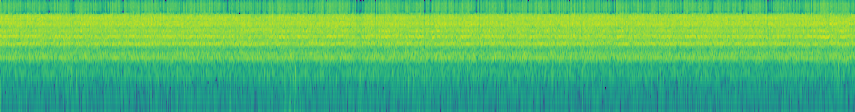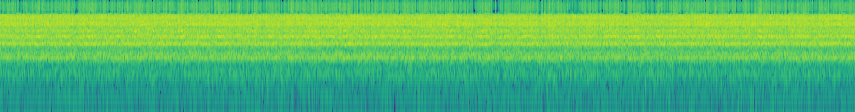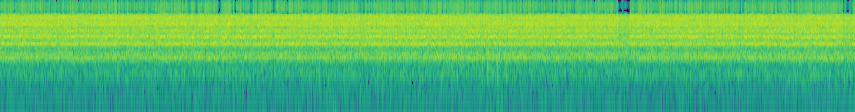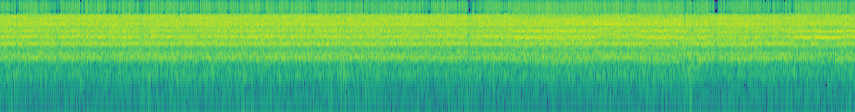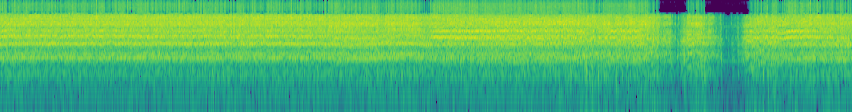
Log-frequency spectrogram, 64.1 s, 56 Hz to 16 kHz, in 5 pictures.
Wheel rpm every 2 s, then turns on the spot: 230, 230, 230, 230, 230, 230, 230, 230, 230, 230, 230, 240, 230, 240, 230, 230, 230, 230, 230, 230, 230, 230, 230, 220, 210, 220, 230, 230, 220, 210, 160, 130.
none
